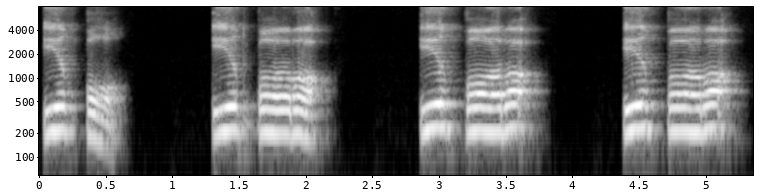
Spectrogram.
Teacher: Jadi suara pantulannya itu oh bukan e.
